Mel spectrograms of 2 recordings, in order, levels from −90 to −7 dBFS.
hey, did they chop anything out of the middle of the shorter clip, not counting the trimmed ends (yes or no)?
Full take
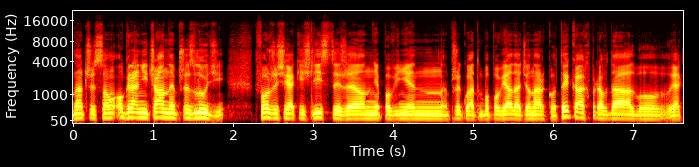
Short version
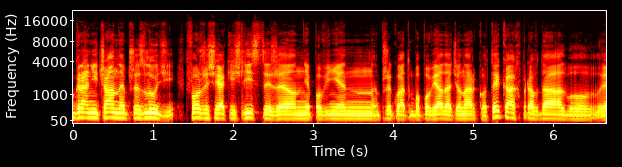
yes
